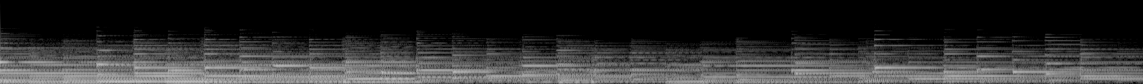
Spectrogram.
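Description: No technical faults turn up anywhere in the audio. Nothing breaks in, drops out or shifts at any point.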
